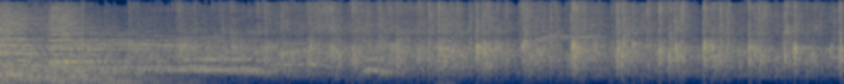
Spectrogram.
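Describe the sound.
Audience applause welcomes a presenter onto a sports show as a busy patter of many hands clapping that carries on steadily and fairly faint.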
